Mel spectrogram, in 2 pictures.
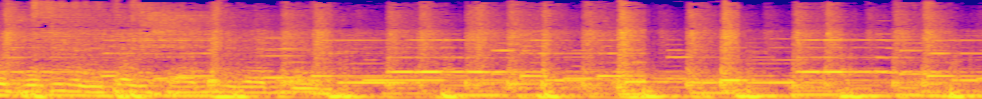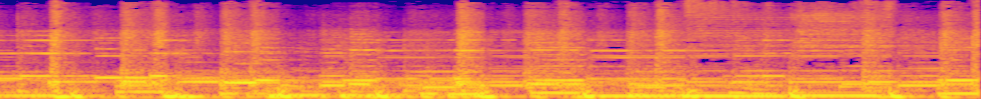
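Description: Live band playing a seben, the fast guitar section of Congolese soukous: quick runs of picked electric guitar notes over a bass guitar line and a drum kit keeping a steady beat.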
